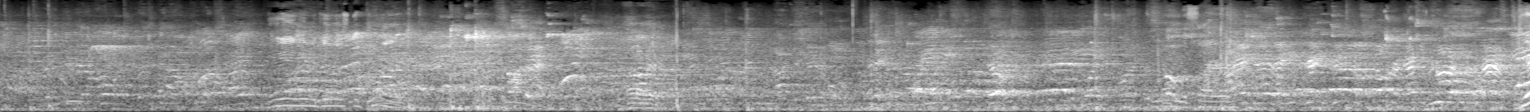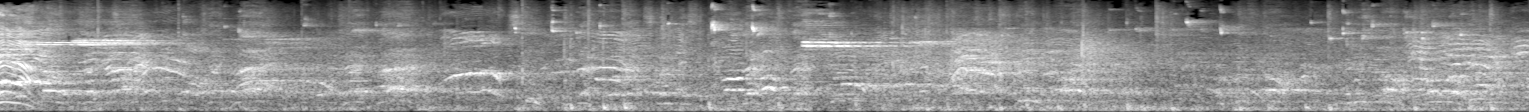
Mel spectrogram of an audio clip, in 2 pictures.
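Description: Youth basketball game in a large gym: a ball dribbling on a hardwood court amid players' and spectators' shouts, echoing in the hall. Two short high-pitched squeaks stand out, one about halfway through and one a few seconds later.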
